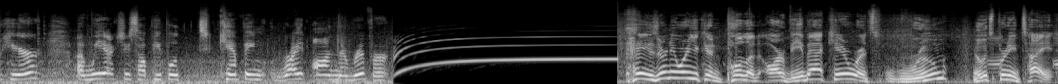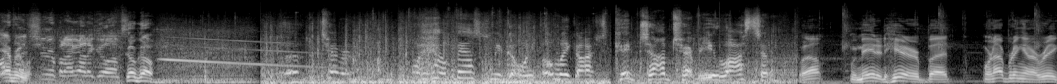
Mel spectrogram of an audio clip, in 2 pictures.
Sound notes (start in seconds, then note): 3.9 police siren; 13.4 car rattling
